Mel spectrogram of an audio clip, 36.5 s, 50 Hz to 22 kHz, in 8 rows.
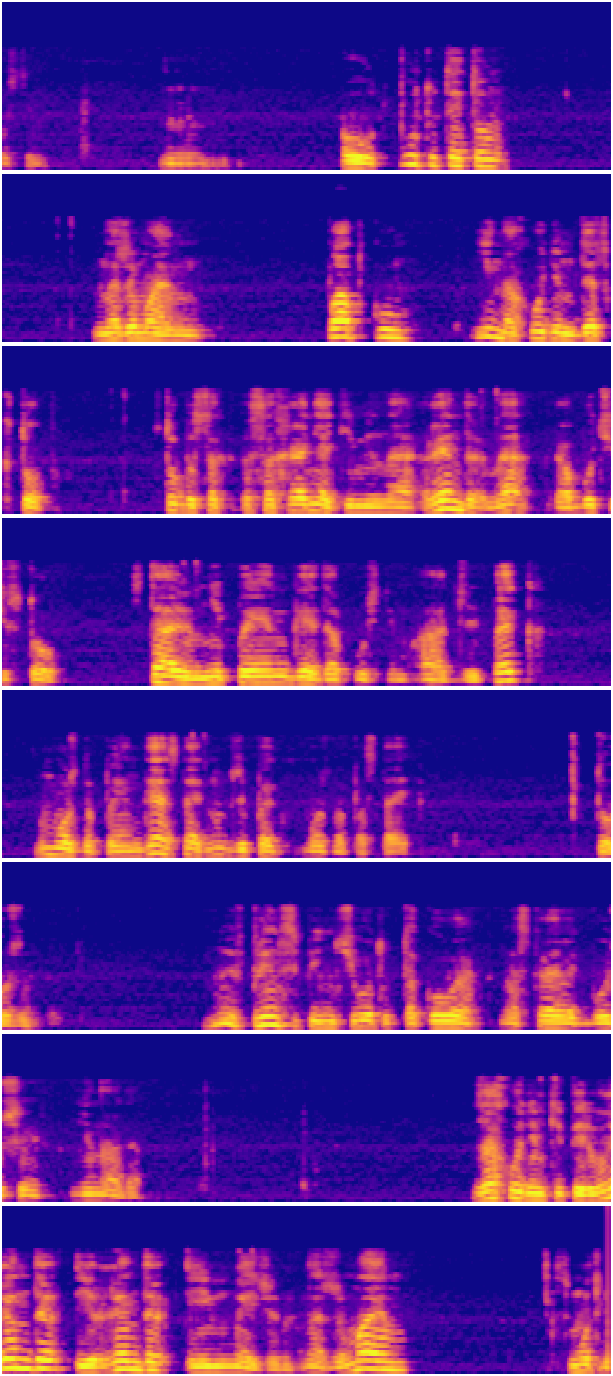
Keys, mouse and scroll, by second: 2.9-4.1 scroll down 2, 5.0 click, 5.0-5.7 scroll down 3, 15.2 click, 24.4-25.5 scroll down 5, 25.5-28.6 scroll down 1, 32.4 click.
